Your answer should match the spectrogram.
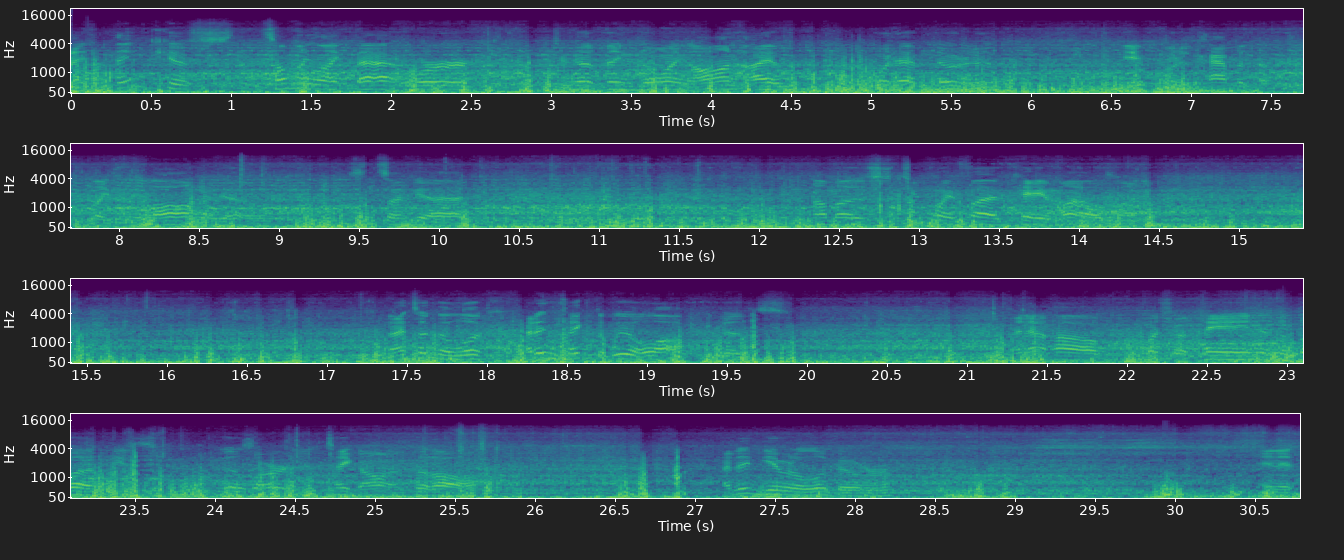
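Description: Wind buffeting the microphone during an e-bike ride: a dense, steady rumble with wavering tones that rise and fall over it.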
